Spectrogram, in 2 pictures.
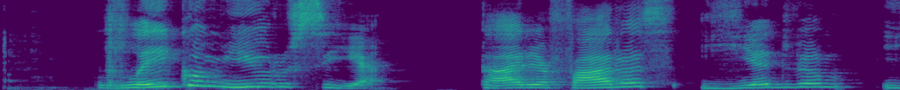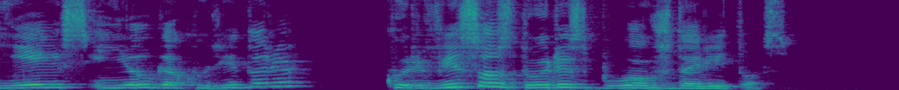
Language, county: Lithuanian, Vilnius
